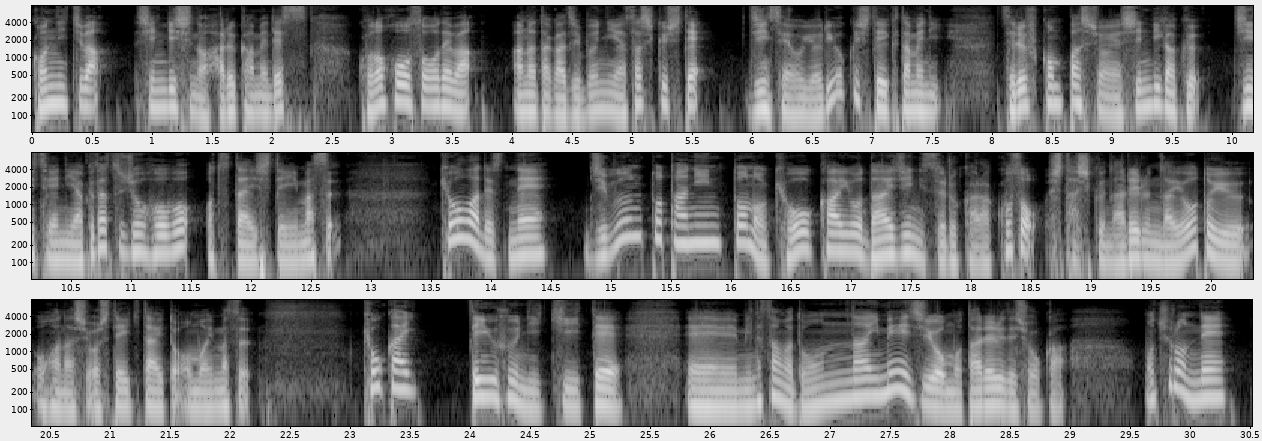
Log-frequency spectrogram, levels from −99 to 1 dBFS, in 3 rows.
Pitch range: 105-160 Hz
